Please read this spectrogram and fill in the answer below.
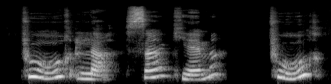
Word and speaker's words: cinquième: Pour la cinquième. Pour. Pronounce everything. La. We good. Cinquième. Cinquième. So here, the U after Q is silent. The E at the end is silent as well.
